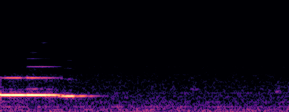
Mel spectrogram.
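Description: A steady electronic tone with fainter overtones, dropping slightly in pitch as it fades out within the first second; then only a faint low hum.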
